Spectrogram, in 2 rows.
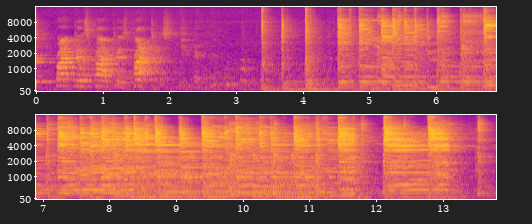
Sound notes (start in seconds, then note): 2.4 audience chuckles; 3.7 guitar music begins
